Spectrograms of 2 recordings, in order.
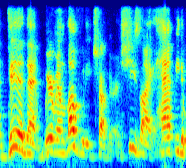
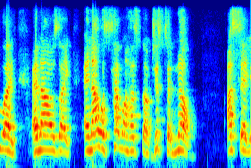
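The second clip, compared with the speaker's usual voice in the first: plain reading voice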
